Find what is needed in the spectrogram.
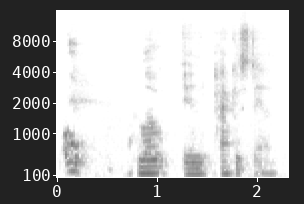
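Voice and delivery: ordinary talk, nothing marked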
